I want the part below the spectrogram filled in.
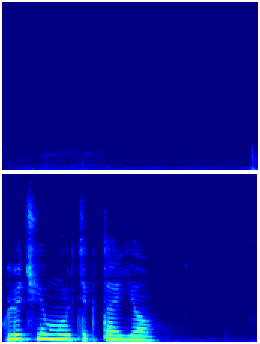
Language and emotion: Russian, neutral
